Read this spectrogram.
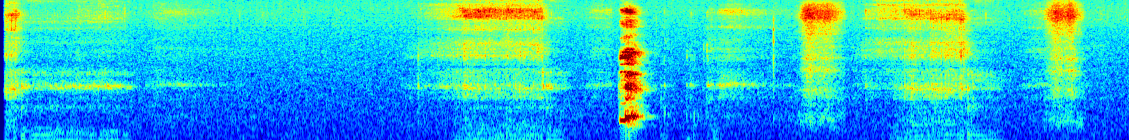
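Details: A drunk adult man passed out asleep, snoring and hiccuping at the same time: low rattling snores alternating with a sharp, gulping hiccup in a quiet room.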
